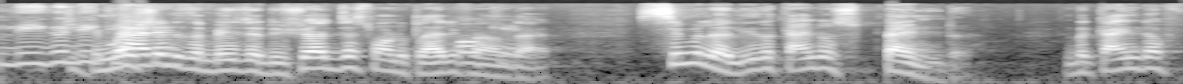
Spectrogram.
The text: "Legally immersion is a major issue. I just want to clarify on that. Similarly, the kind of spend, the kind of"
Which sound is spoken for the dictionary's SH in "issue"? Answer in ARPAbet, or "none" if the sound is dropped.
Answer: SH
